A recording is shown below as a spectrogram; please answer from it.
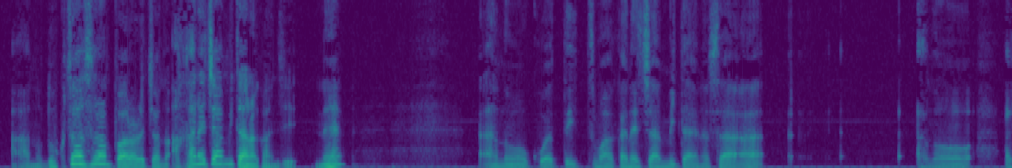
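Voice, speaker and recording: Brief: male talk host, husky lively delivery, dry close mic. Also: medium pitch, no echo. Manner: animated, acts out other people's lines in voices. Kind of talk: casual storytelling monologue.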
